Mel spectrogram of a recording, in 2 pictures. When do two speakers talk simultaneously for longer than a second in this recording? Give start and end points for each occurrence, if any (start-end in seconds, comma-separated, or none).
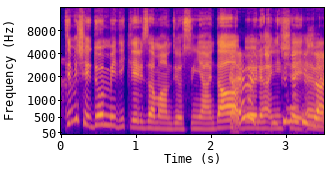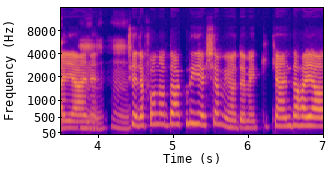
2.2-4.5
